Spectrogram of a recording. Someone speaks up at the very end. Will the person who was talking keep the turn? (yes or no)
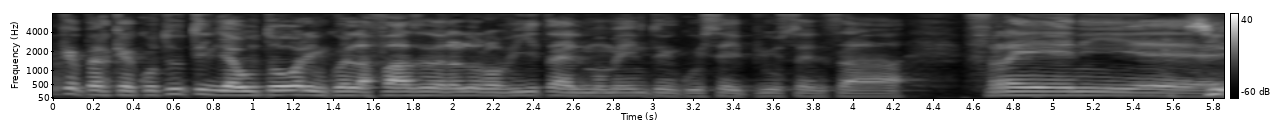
no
